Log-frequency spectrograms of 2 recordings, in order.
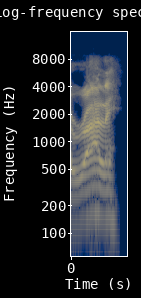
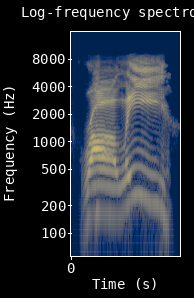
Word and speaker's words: Raleigh: Ripped foul here by Riley. If the Mariners win it, would be their first World Series ever. Correct. Yeah, I say his name wrong all the time, Johnny. You know that. Raleigh.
